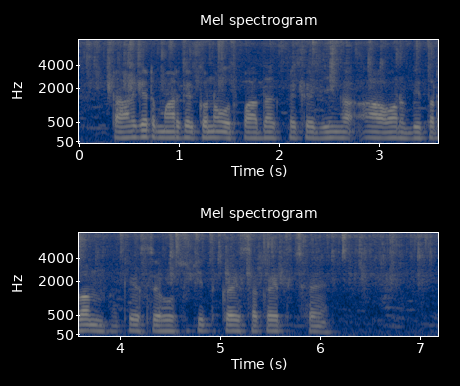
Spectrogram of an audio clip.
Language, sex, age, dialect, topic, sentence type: Maithili, male, 31-35, Bajjika, banking, statement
